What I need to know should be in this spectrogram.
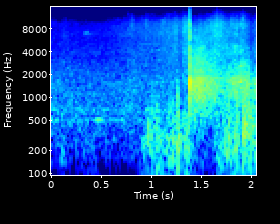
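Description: A starting pistol fires once with a sharp crack.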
